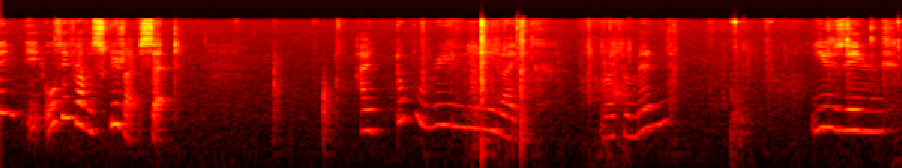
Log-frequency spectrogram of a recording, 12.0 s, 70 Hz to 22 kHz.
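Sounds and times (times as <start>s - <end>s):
person speaking: 4.7s - 9.2s, 10.8s - 12.0s.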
